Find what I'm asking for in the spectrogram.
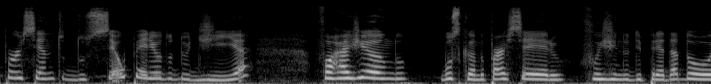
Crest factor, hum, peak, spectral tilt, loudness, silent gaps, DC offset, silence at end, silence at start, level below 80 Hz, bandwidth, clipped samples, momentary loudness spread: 18 dB; none; -6 dBFS; -5 dB/octave; -26 LUFS; none; under 0.1%; 0 s; 0.05 s; -44 dBFS; 15.5 kHz; under 0.1%; 11 LU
